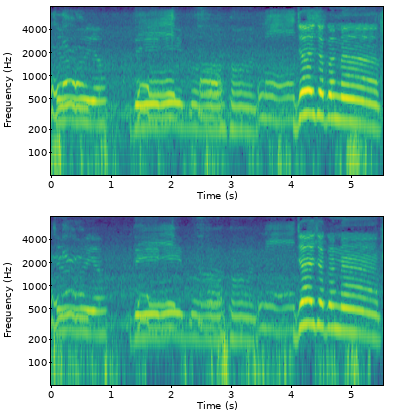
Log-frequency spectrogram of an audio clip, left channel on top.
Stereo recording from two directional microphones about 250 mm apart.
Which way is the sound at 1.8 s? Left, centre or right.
Centre.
